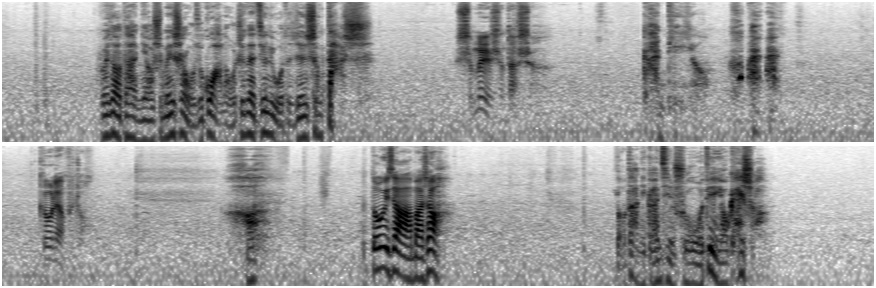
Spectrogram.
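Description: A young man talks with animation on a phone call.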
